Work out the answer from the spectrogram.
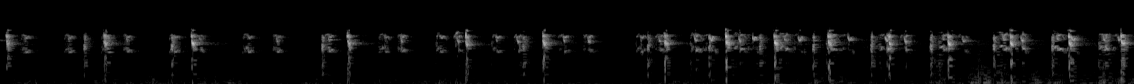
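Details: Wild Peregrine falcon pair resident at UC Berkeley, California, in courtship display, March 21, 2022, livestream recording. Scattered grating call notes at first, building into a denser, louder run of harsh chattering calls in the second half.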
